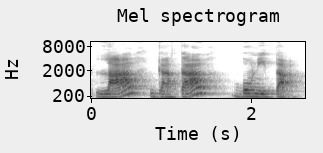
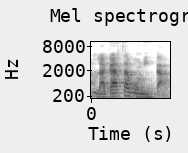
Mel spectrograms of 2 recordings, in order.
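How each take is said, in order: First: "La gata bonita" slowly, word by word; slow, carefully spaced Spanish example; slow teaching repeat. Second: Said in the usual way. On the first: Shown as a demonstration. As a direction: separate La, gata and bonita for learners.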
